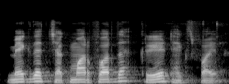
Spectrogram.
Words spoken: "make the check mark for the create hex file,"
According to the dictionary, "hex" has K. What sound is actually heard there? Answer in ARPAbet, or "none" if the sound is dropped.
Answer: K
